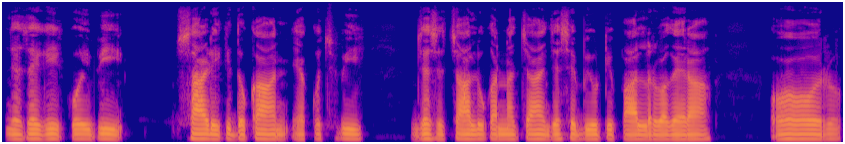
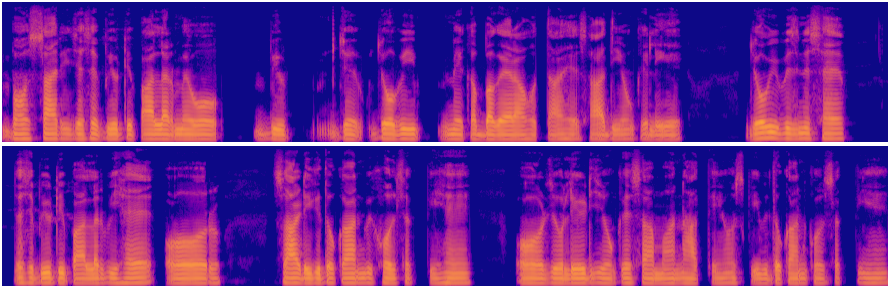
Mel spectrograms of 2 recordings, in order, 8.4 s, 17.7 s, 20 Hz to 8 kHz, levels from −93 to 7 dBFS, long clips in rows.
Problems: background sounds at intervals, background conversations at intervals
